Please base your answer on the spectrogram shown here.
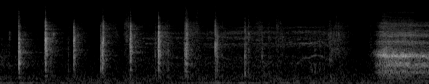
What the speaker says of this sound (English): Pulling some cards.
